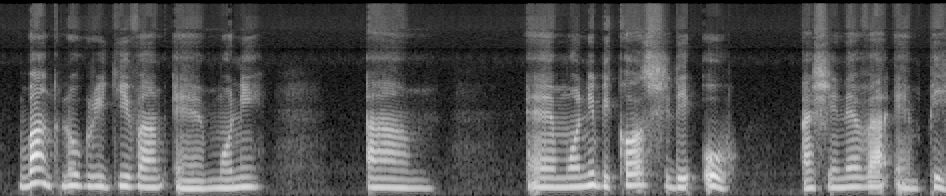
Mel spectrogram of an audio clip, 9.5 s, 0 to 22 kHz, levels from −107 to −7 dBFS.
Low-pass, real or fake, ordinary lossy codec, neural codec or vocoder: none; real; none; none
